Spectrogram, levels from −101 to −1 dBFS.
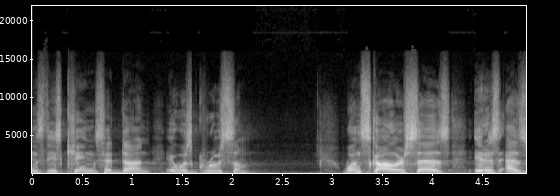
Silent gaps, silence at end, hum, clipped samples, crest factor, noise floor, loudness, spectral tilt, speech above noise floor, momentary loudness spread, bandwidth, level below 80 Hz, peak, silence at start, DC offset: none; 0 s; none; under 0.1%; 20 dB; -62 dBFS; -22 LUFS; -2.5 dB/octave; 39 dB; 12 LU; 16 kHz; -60 dBFS; -4 dBFS; 0 s; under 0.1%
